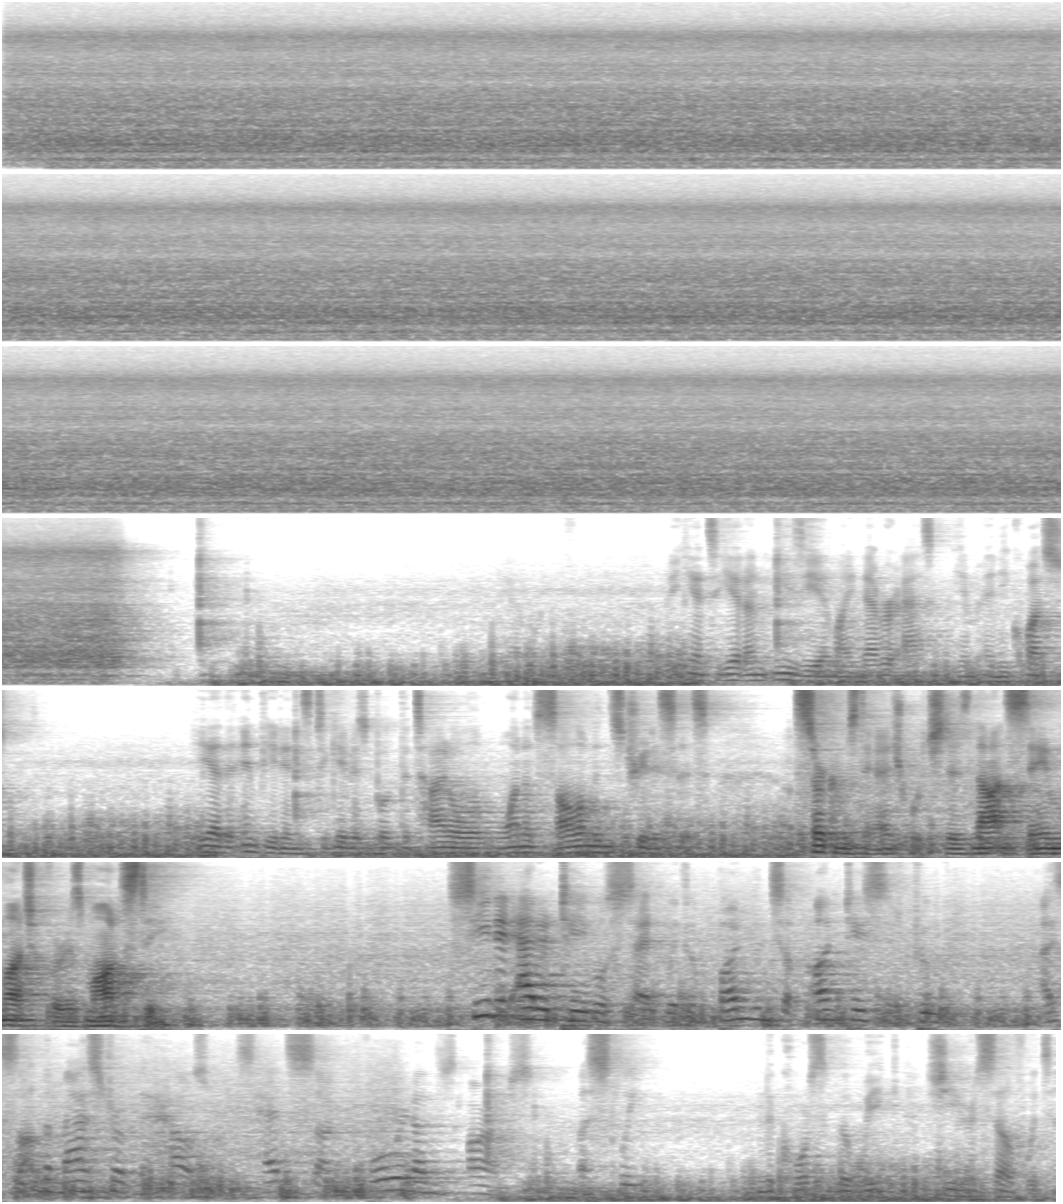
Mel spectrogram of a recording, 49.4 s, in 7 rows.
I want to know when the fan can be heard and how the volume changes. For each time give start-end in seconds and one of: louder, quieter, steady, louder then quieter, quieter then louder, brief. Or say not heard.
0.0-49.3 steady.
